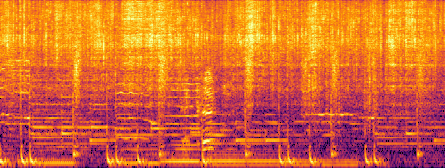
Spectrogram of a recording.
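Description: Breaded chicken cutlet sizzling as it shallow-fries in a cast-iron skillet, a steady fizzing hiss. Background music with a deep bass beat plays along with it.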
